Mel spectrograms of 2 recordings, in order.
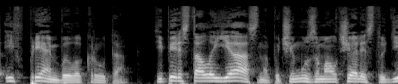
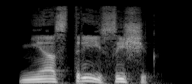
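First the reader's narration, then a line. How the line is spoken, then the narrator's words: Through gritted teeth. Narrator (Russian): процедил Крылов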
